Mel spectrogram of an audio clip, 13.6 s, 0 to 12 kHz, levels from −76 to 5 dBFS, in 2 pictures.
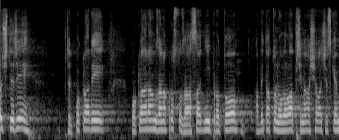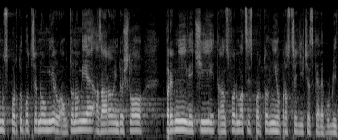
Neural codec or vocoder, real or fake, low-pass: none; real; 9.9 kHz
